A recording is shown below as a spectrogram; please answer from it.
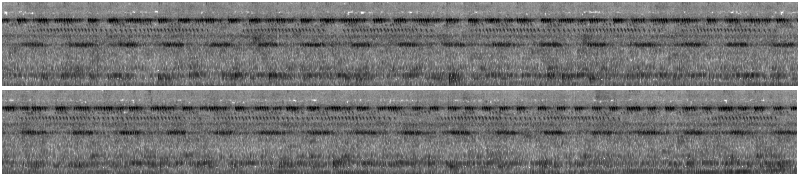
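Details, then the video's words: Crickets, offered as a sound to repel rats, lull listeners to sleep and train birds: a dense, high, steady pulsed trill runs throughout, with a lower pulsing tone beneath it and faint low throbbing pulses in the background. "Suara jangkik pengusir tikus pengantar tidur"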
